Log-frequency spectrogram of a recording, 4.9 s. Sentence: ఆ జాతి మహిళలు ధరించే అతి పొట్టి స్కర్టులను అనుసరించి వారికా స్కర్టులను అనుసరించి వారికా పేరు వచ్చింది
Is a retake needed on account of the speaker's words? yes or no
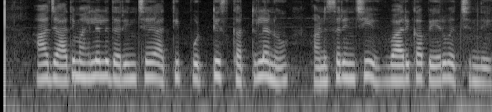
yes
